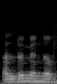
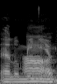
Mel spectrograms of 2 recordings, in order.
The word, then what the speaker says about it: aluminium: Aluminum is the American way, and aluminium is the European way. I guess they just didn't want to pronounce the extra 2 letters.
